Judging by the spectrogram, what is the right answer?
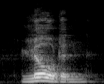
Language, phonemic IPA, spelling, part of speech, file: Dutch, /ˈloː.də(n)/, loden, adjective, Nl-loden.ogg
- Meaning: leaden, made of lead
